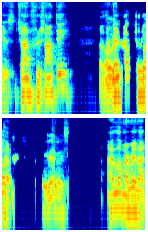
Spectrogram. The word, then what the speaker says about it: Frusciante: Frusciante John Frusciante.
